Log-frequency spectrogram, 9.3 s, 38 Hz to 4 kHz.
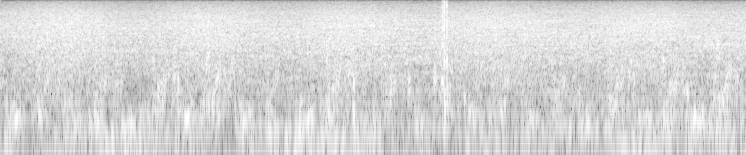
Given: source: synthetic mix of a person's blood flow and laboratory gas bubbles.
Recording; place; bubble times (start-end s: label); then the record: Doppler ultrasound of blood flow; precordium
5.40-5.63 s: bubbles
From the record:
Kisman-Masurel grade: 123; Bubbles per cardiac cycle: 1 to 2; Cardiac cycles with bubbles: 10 to 50%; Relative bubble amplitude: loud (0.450 to 0.775); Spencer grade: 2 (many but less than half of the cardiac periods contain bubble signals, singularly or in groups); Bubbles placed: anywhere in the cardiac cycle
